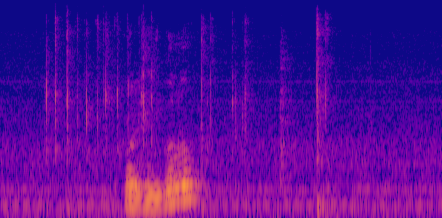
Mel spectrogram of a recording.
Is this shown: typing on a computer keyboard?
yes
